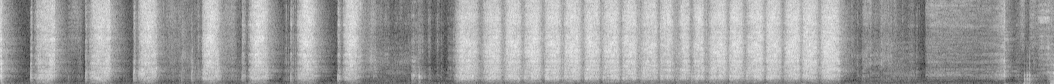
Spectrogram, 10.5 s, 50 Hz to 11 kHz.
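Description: Sandpaper of 220 grit rubbing along a wooden model ship hull, a Heller 1/200 Elizabethan galleon, in quick rasping strokes, then a longer steady scrubbing run before pausing; close and fairly loud, no talking.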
